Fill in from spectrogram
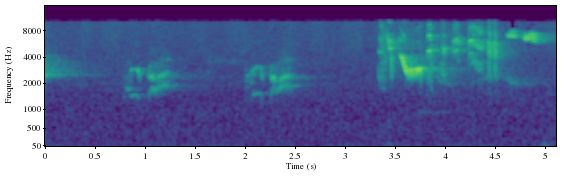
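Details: Black-capped chickadee, a North American tit of deciduous and mixed forests: two soft, low burry notes, then a louder cluster of high sharp notes with rasping buzzes at the end.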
